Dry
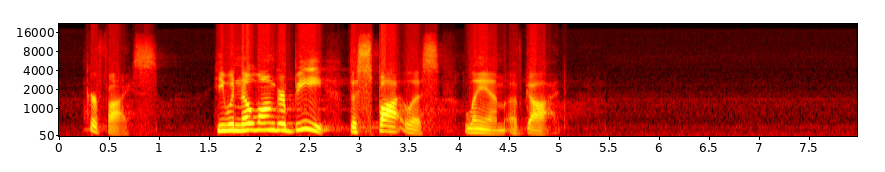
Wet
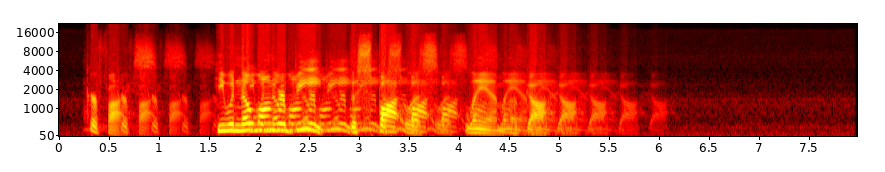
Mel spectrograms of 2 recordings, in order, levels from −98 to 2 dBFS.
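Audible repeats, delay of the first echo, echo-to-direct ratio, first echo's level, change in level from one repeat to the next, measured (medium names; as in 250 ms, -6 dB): 4, 304 ms, -7.0 dB, -8.0 dB, -6.0 dB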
